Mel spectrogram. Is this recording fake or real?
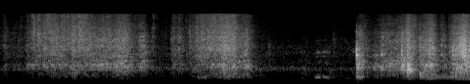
real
